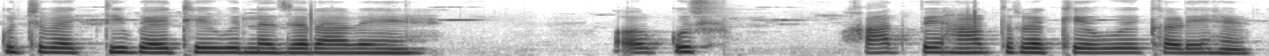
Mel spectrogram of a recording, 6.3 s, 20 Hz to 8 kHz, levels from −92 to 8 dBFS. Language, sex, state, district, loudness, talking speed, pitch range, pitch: Hindi, female, Jharkhand, Deoghar, -15 LUFS, 160 wpm, 220-235 Hz, 230 Hz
